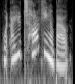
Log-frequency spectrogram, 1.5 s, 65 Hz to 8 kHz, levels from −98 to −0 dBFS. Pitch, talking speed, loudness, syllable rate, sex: 295 Hz, 200 wpm, -16 LUFS, 6.0 syllables/s, female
